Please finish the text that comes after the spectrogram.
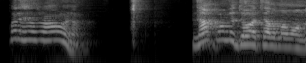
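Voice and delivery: high, loud exasperated outburst; exasperated mom. Retold or imitated. Mom on the phone, fed up with her son, high and loud.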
